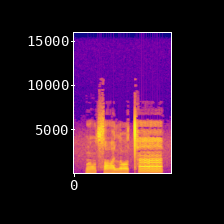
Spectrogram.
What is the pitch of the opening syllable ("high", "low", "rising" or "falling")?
low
